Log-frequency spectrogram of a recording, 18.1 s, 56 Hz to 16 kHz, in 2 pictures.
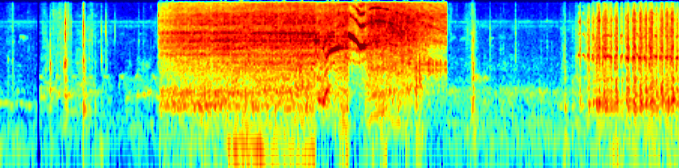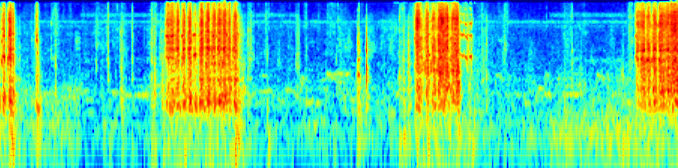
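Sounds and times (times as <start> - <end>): power tool whining: 2.1 - 6.0.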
